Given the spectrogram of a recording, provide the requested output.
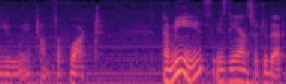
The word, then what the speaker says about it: Tamyeez: Better get the pronunciation right. It's Tamyeez, not Tamyeez. It's Tamyeez.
